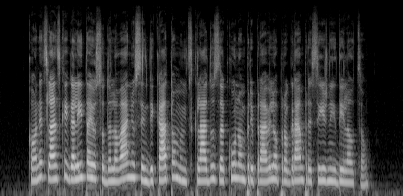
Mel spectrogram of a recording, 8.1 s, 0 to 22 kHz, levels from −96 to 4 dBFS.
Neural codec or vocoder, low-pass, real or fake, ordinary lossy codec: none; 19.8 kHz; real; none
